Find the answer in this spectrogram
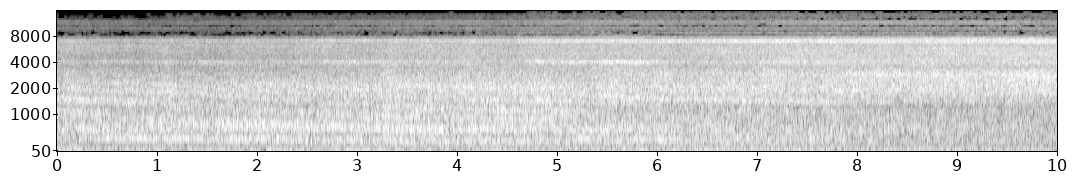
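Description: Kansas City Southern diesel freight locomotive passing overhead, loud and steady, followed by double-stack container cars rolling over the rails.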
